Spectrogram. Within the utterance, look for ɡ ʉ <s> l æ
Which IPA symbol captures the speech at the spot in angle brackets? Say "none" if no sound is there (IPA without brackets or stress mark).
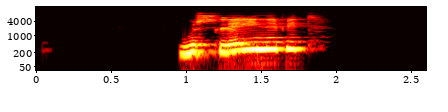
s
